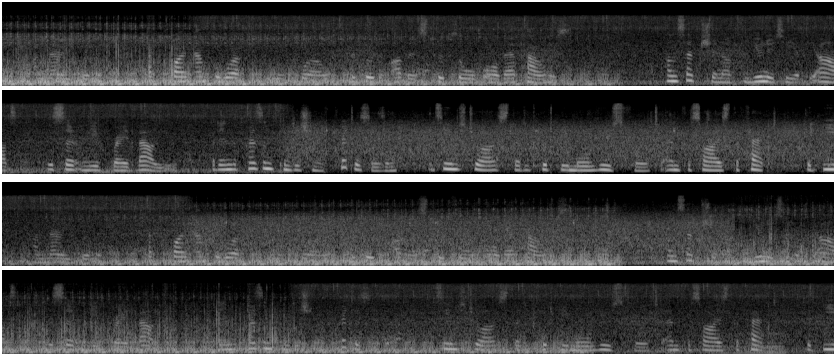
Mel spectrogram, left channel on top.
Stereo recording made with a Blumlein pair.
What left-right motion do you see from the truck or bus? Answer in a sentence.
In this clip you hear the truck or bus move to the right.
